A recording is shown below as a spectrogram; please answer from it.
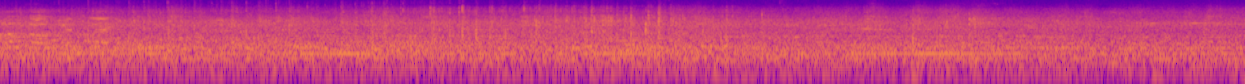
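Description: Busy pedestrian street: background crowd voices over a steady mechanical hum.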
